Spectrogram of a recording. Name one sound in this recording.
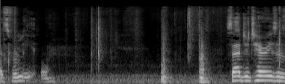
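Playing cards rustle and tap as they are handled.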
